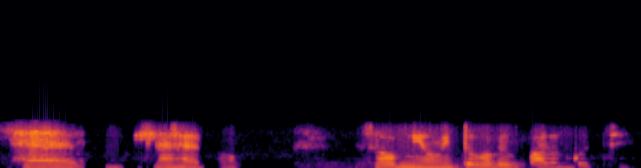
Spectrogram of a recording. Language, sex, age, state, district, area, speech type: Bengali, female, 18-30, West Bengal, North 24 Parganas, rural, conversation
